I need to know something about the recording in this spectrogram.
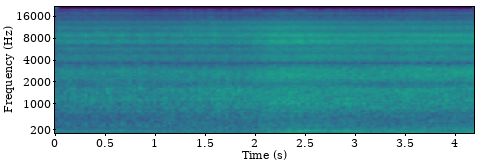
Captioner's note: engine rumbling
